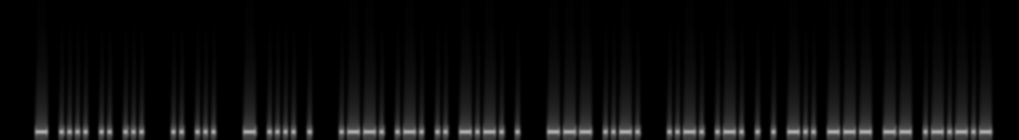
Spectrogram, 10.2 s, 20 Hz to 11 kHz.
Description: Morse code, heard as a keyed tone, about 30 wpm, 700 Hz. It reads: THIS IS THE PRICE OF FREEDOM.
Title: Sentences from Top 1000 Words - Review Part 5 - 30wpm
